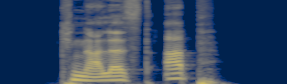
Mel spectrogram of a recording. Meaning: second-person singular subjunctive I of abknallen
- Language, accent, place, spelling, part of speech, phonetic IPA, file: German, Germany, Berlin, knallest ab, verb, [ˌknaləst ˈap], De-knallest ab.ogg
